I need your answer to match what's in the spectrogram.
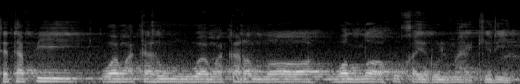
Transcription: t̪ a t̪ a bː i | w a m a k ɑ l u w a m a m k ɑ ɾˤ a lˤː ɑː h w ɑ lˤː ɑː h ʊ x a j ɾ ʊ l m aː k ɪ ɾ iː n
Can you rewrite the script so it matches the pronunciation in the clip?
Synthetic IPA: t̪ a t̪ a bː i | w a m a k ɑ ɾ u w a m a k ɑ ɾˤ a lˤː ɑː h w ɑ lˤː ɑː h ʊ x a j ɾ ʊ l m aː k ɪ ɾ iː n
